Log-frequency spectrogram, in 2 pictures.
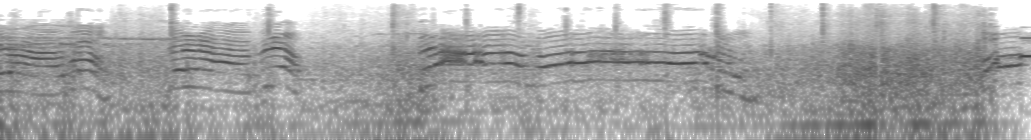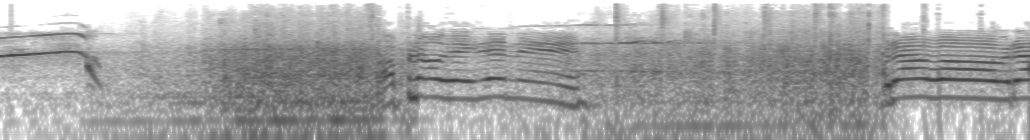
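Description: A family and their neighbours applaud the doctors from their terrace: a steady wash of clapping runs throughout, topped by loud, high-pitched children's shouts and whoops that rise and fall in bursts, with a brief lull midway.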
